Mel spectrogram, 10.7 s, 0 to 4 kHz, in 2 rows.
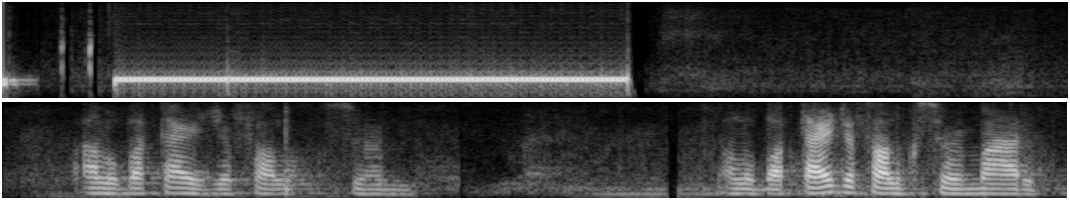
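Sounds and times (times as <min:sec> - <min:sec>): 
telephone line tone during bank call transfer: 0:00.0 - 0:03.2
speech: 0:05.8 - 0:07.5, 0:08.9 - 0:10.6.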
